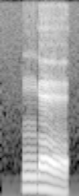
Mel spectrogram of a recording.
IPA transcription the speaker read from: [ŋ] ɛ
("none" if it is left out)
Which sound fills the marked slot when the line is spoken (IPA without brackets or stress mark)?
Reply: ŋ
